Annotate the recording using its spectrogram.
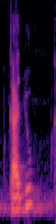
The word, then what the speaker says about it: kaiju: sobre este kaiju Kaiju, Kanju. – Kaiju. Kaiju. Perdón, siempre lo digo mal.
